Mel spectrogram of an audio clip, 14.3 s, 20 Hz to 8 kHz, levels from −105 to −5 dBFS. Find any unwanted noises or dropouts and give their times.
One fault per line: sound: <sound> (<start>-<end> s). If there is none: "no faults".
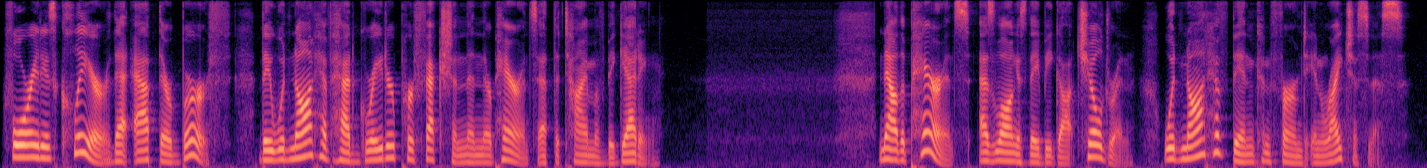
no faults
